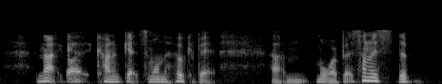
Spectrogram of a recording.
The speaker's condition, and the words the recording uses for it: Stuttering. Well, sometimes I do, and sometimes not, and it's peculiar.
